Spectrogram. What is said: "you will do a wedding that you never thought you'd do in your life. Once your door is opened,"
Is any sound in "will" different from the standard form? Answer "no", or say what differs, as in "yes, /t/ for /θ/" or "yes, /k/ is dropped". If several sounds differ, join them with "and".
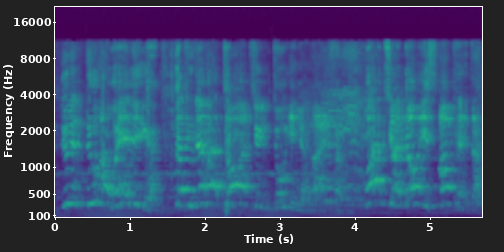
yes, /n/ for /l/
